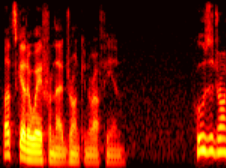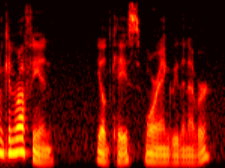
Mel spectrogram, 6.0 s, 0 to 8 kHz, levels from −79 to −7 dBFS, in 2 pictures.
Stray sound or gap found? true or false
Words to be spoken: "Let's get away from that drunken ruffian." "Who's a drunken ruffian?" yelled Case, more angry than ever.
false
